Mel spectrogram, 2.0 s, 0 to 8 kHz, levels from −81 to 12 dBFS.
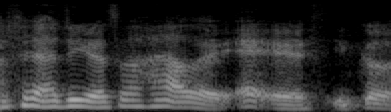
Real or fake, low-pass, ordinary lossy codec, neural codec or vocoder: fake; 7.2 kHz; none; codec, 16 kHz, 0.5 kbps, X-Codec, WavLM features, trained on Multilingual LibriSpeech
